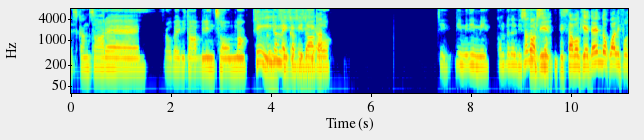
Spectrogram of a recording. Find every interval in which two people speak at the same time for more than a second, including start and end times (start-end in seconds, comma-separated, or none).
3.9-5.2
